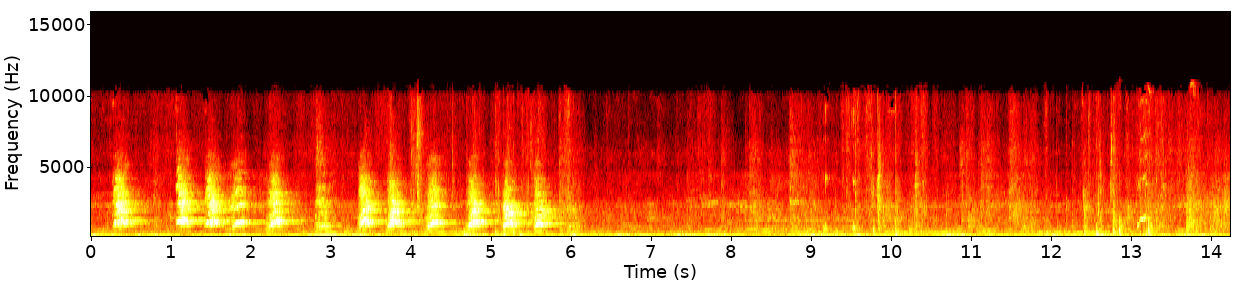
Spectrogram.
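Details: Red male Toy Poodle born 15 September; a run of about a dozen sharp repeated barks over the first six seconds, roughly two per second, then quieter background with faint voices and rustling.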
